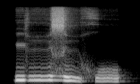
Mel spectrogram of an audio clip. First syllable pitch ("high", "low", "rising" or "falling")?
high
